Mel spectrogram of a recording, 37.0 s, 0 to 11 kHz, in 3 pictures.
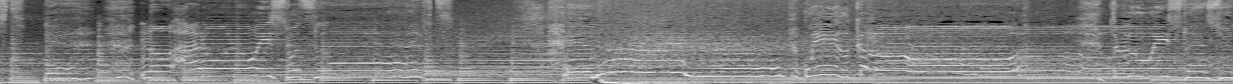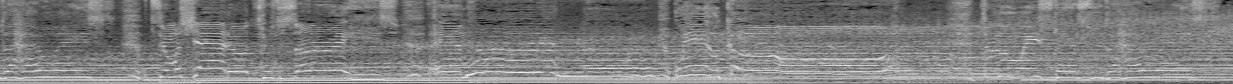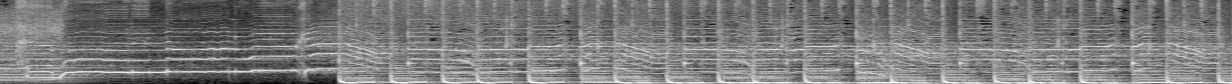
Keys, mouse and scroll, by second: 3.5 click, 9.6 click, 9.9 click, 24.1-33.9 drag, 33.9 Right.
